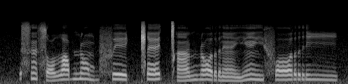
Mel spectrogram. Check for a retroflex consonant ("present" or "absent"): present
